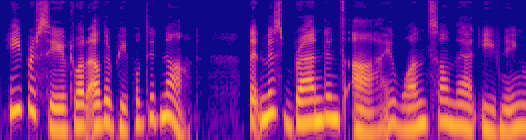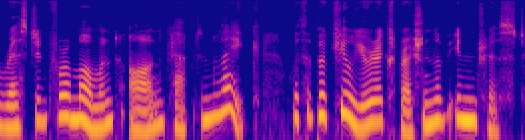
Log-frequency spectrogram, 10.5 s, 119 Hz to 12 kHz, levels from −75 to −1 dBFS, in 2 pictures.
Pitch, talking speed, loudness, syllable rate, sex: 210 Hz, 160 wpm, -18 LUFS, 4.7 syllables/s, female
